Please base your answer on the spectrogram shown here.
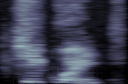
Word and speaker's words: chicuei: En algunas variantes modernas se dice chic chico y j en agua clásico chicuei.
